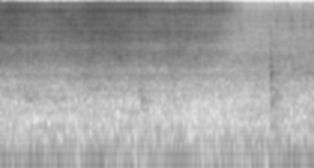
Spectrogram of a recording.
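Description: A garlic chicken sauce mixture sizzles on high heat, a loud, dense, steady hiss that eases slightly near the end, with no talk.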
